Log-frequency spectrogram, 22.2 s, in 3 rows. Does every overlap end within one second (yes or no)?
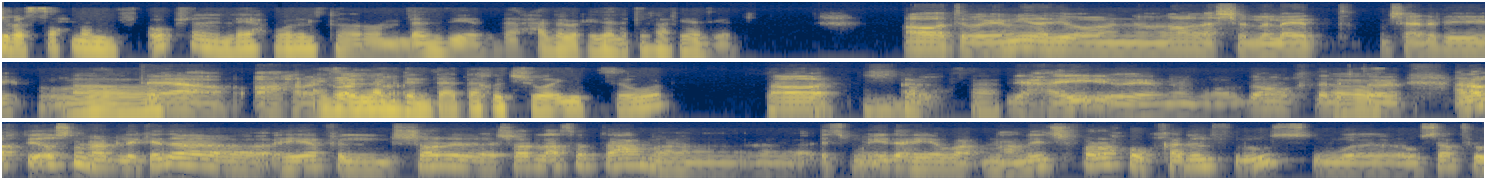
yes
